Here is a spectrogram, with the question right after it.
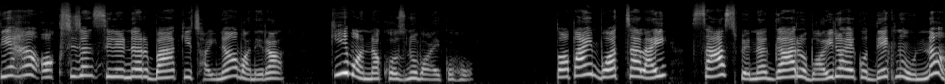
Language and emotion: Nepali, angry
